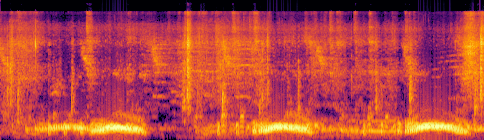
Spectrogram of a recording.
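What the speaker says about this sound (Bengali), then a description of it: "অরিজিনাল দেশি কবুতর, রাজগোল্লা কবুতর, খুবই চমৎকার, অনেকে খুবই ডাকের অ্যাক্টিভ" Native Rajgolla pigeons coo in three clear, loud, rolling phrases with short pauses between, close by and with no talk over them.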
